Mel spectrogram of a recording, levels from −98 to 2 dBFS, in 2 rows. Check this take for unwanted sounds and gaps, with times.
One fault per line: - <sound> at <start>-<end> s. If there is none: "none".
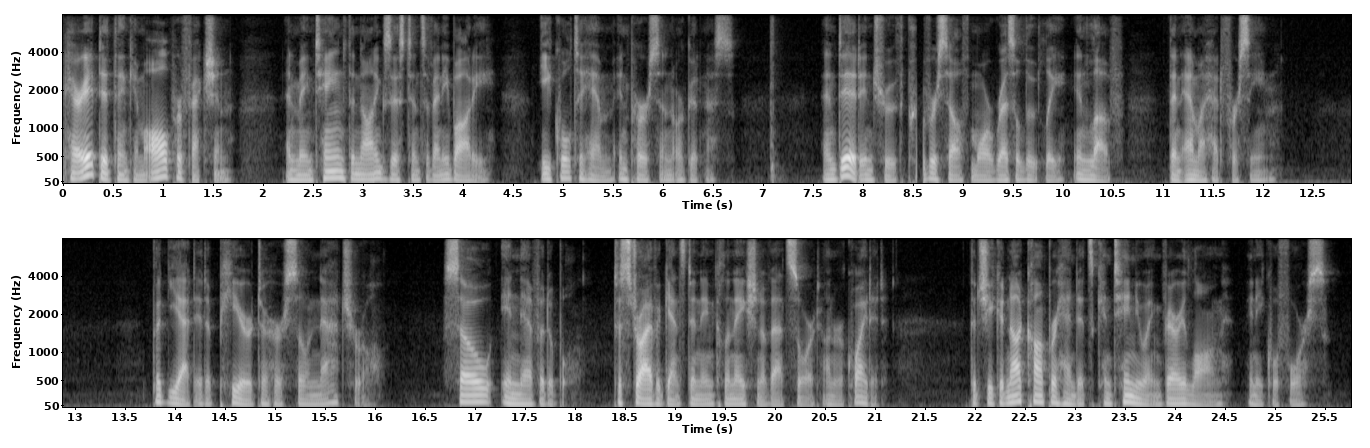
- thud at 7.1-7.3 s
- dropout at 8.5-8.6 s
